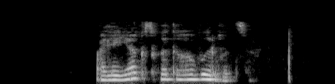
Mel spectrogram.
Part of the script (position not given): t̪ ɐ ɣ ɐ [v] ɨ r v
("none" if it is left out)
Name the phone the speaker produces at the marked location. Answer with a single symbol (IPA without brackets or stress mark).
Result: v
